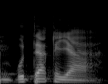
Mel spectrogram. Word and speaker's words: พุทธคยา: อย่าง เช่น บุธ พุทธคยา เขา ออก ออก เป็น บุด กยา ค ควาย ก็ เป็น ก ไก่ พ พาน ก็ เป็น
